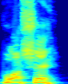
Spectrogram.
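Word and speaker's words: Boichez: in the city of B spelled b o i c h e z very everything in this country has a let's call it French pronunciation in the country of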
